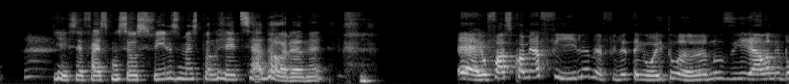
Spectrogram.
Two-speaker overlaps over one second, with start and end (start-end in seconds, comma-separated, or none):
none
